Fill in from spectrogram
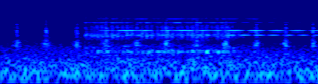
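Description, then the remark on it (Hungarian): A telephone bell rings twice with a bright metallic trill and is not answered, starting shortly in and continuing to the end, over a steady faint ticking. No one speaks. “Közben kétszer is cseng a telefon, de nem veszik fel a kagylót.”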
